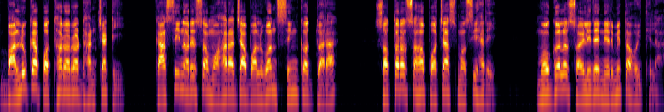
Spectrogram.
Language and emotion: Odia, neutral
